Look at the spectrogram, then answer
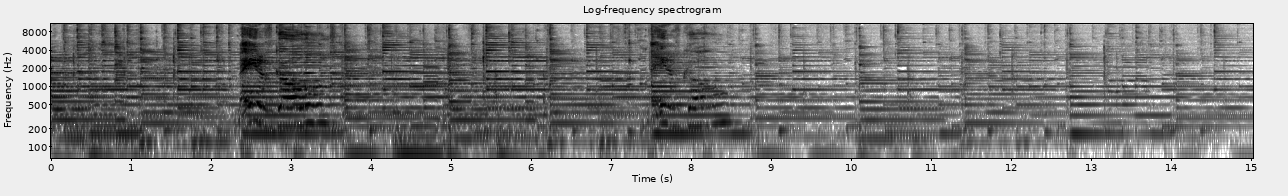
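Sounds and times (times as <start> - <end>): double bass notes: 0.0 - 13.8
strummed acoustic guitar: 0.0 - 15.0.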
